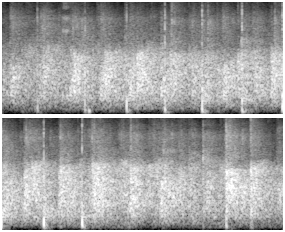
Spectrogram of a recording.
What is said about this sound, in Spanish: Amén. Denle un aplauso gigante a Dios. Vamos.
